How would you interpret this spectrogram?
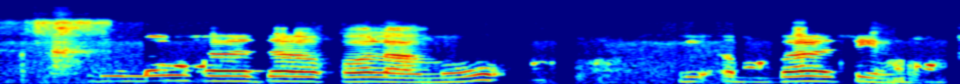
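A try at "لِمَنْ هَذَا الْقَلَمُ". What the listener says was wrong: Enggak, udah benar liman hadzal qalamu. Udah benar tuh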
